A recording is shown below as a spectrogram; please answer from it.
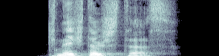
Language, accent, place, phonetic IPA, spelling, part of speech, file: German, Germany, Berlin, [ˈknɛçtɪʃstəs], knechtischstes, adjective, De-knechtischstes.ogg
- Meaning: strong/mixed nominative/accusative neuter singular superlative degree of knechtisch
